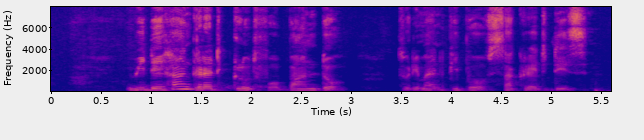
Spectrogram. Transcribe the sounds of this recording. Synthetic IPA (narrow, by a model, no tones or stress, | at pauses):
widehãŋɡɾɛdklodfɔbãndɔ | tʰuɹimãɪ̃nd̚pipolɔv̥sakɹɛtdes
